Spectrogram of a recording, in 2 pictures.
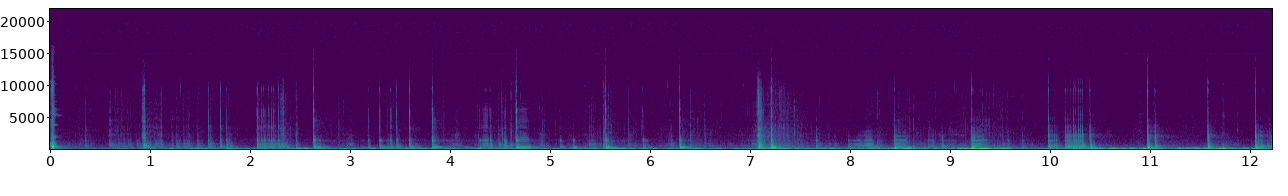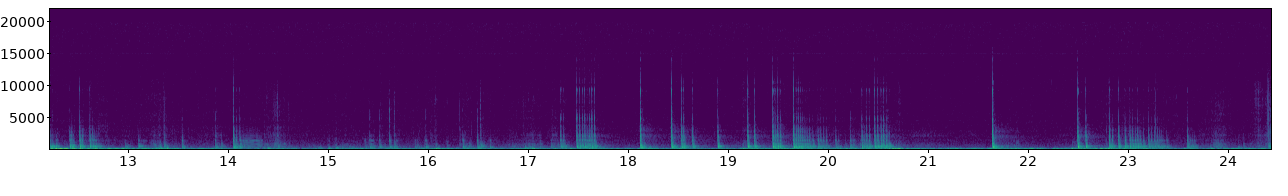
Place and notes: Saving boat on ice, contact mics
Laak, The Netherlands, 6 February 2012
